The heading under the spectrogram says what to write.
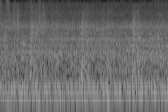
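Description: A train runs steadily along the rails of the Nemuro Main Line (Hanasaki Line) between Nemuro, Akkeshi and Kushiro, a continuous low rumble with faint rhythmic clatter from the wheels and a few soft creaks, with no voices.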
